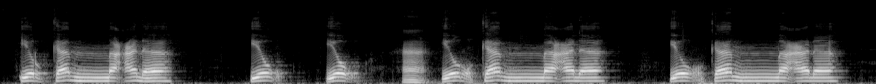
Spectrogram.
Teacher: Okey, ba bertemu dengan mim. Jadi bila sebut tu, ba itu hilang bunyinya. Okey, bila saya sebut hilang bunyi itu maksudnya kita tidak membacanya.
